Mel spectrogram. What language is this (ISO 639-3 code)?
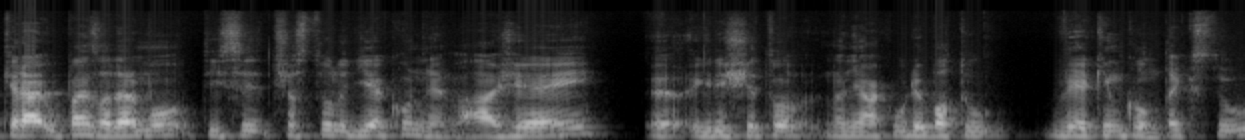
ces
